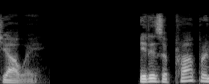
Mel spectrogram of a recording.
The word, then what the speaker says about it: Yahweh: them the tetrogram yhwh used to be pronounced Jehovah but now it is generally pronounced Yahweh it is a proper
